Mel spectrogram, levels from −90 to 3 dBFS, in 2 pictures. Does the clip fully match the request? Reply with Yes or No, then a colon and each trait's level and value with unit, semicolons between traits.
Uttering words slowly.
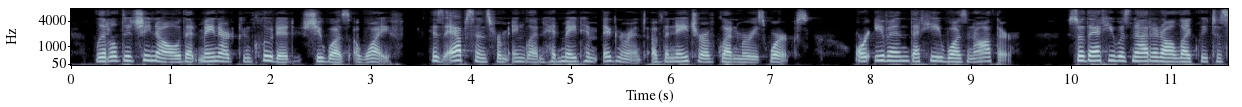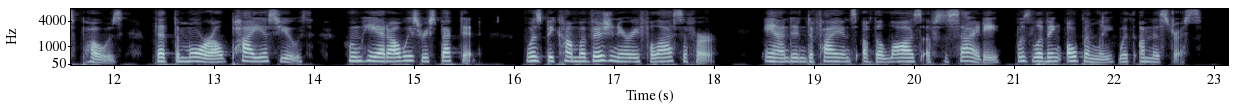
No: average, 185 wpm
